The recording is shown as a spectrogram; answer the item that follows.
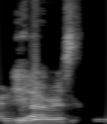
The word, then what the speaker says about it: Anglia Ruskin: You went to Franklin, of course, but you also went to university in Cambridge, Angela Ruskin, is that how you say it? – Angela Ruskin, yeah.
